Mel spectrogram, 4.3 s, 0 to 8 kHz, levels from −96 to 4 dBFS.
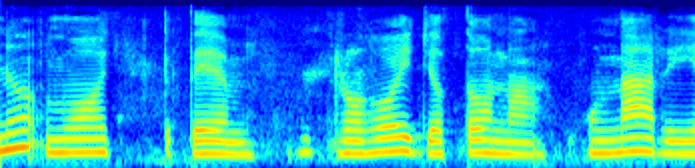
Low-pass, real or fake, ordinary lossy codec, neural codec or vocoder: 7.2 kHz; fake; none; codec, 16 kHz, 2 kbps, X-Codec, WavLM features, trained on Multilingual LibriSpeech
